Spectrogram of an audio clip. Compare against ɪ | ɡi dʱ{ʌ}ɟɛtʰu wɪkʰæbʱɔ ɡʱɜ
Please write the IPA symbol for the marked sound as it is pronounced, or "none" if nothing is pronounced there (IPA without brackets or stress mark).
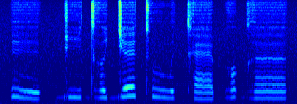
ʌ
